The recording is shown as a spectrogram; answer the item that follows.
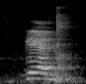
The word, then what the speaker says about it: gerne: Gerne. Yeah? Say it after me, gerne. Gerne. Yeah? It should be properly with an E. The pronunciation of E is A.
